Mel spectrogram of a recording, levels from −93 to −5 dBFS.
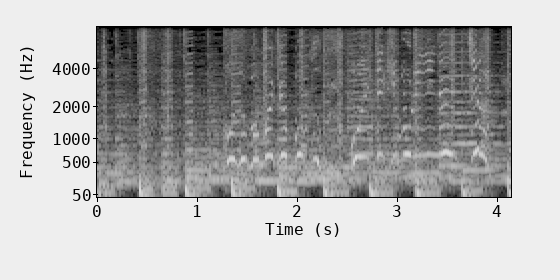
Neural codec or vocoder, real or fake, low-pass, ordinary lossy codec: none; real; none; none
